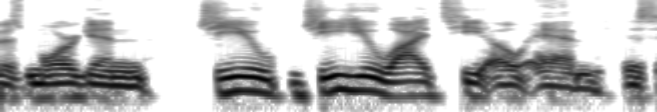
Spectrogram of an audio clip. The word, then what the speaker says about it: Guyton: How, how do you say his last name? Guyton. Uh, Guyton, Guyton. Yeah. – Guyton. Mm-hmm. Okay, I would have said Guyton.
